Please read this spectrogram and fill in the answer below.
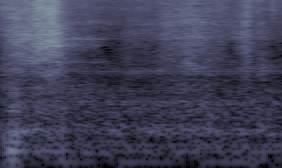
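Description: A hand working flour into a soft dough in a plastic mixing bowl: a short rustle of the hand in the flour at the start, then faint sounds of the mixing.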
